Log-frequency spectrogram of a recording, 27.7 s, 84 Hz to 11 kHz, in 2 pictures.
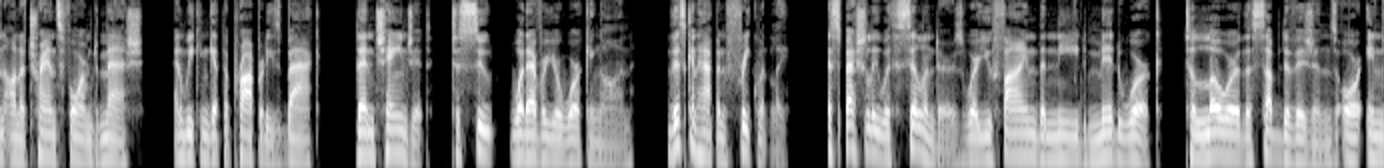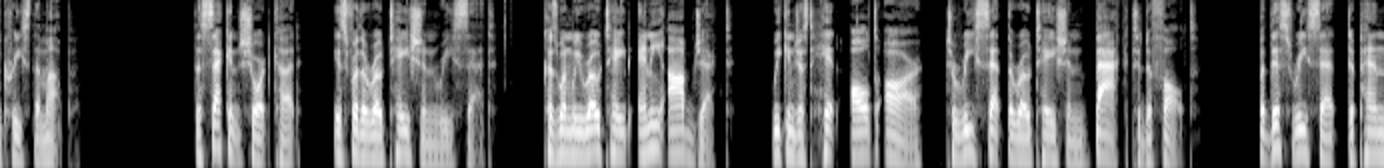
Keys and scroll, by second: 0.4 ctrl+alt+a, 13.3 x, 14.0 shift+a, 18.1 g, 18.8 r, 22.6 alt+r, 26.7 r.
